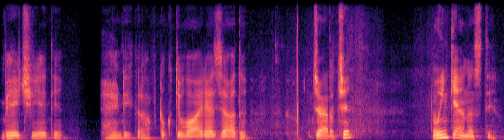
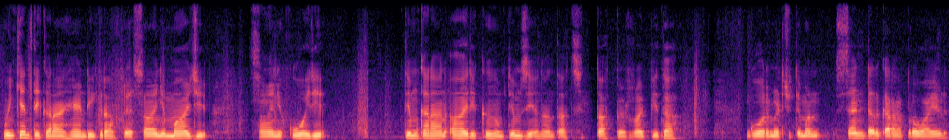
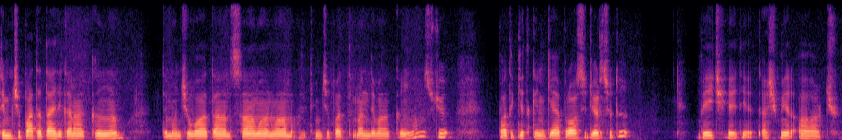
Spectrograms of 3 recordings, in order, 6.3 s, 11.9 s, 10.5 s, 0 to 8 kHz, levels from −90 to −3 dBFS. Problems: constant background noise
